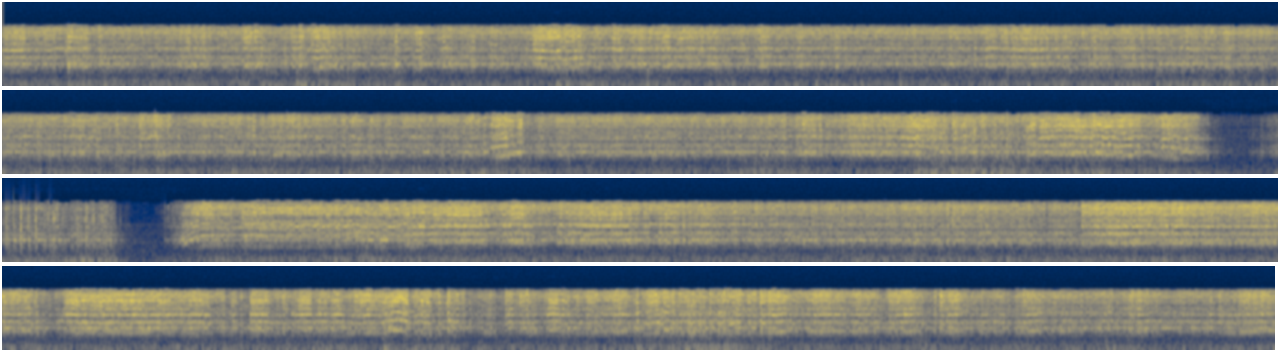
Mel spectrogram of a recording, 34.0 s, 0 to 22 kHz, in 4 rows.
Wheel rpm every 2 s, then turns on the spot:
230, 230, 230, 230, 230, 230, 230, 220, 70, 160, 230, 230, 220, 210, 210, 210, 220.
16-18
